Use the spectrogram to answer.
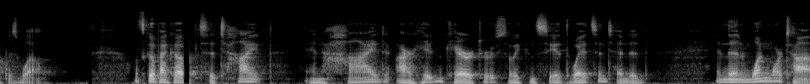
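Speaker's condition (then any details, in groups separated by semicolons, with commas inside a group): No condition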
